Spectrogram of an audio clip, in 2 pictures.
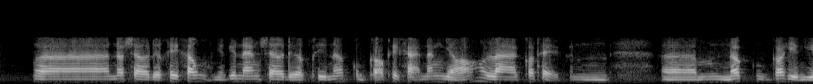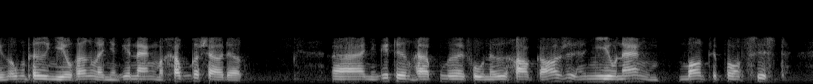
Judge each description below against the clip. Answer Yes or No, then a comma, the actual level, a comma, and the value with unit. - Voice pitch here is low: Yes, low, 125 Hz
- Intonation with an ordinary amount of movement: No, narrow, 2.1 semitones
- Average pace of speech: Yes, average, 200 wpm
